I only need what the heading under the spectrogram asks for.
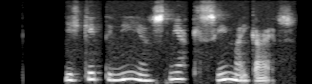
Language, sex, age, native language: Icelandic, female, 30-39, Polish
